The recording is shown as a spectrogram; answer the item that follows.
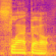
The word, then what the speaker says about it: Slapout: I'm from a town called Slap Out, Alabama. We live about 35 Okay. minutes outside of Montgomery. What's it It's called? Slap Out. Slap Out? Slapout. Oh, it's spelled like it sounds.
